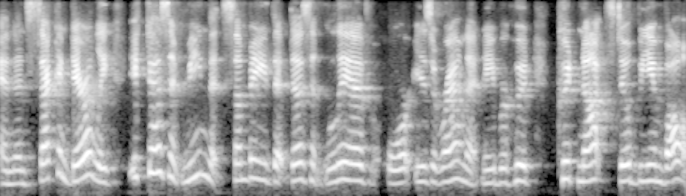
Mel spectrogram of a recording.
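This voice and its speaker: The speaker talks with an American accent. The pitch variation is ordinary. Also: woman. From Kansas. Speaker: former FBI agent, true crime podcast host. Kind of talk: casual interview chat.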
